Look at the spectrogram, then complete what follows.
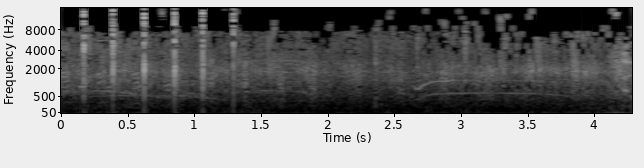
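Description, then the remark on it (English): Applause with several sharp, loud claps at the start, fading into a dense crackling wash of clapping, with a brief rising whistle partway through. “Scene. Pearl. Applause.”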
